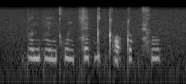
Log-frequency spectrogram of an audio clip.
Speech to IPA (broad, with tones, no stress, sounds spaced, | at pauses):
p l ɯ˧ ŋ p l i˨˩ n kʰ w iː˨˩ p̚ s e˦˥ k̚ d ɯ˥˩ k̚ tʰ ɔ˨˩ ʔ t o˦˥ k̚ t͡ɕʰ u˥˩ k̚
